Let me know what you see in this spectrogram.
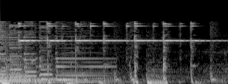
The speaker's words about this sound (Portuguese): Essa aqui é a campainha do artesanato mineiro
